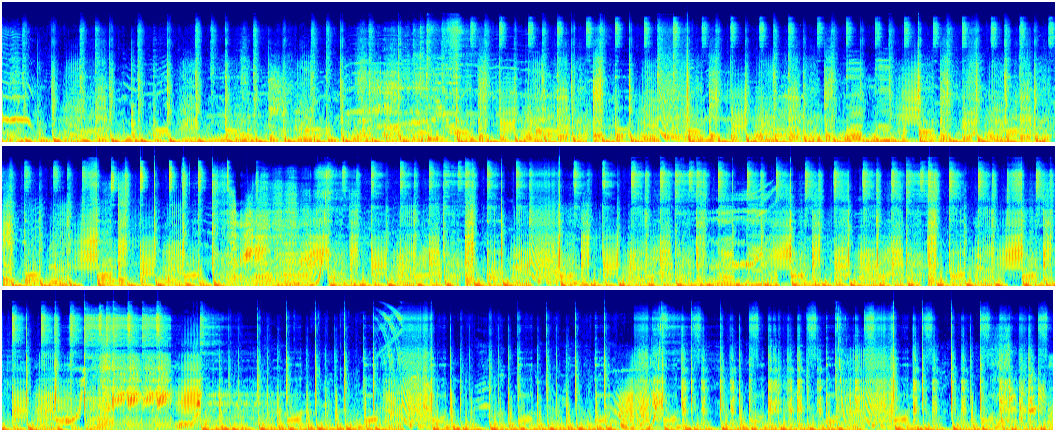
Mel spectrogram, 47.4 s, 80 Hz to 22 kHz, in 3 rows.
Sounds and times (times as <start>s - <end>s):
Trance music: 0.0s - 47.3s
Speech: 1.2s - 9.4s, 26.1s - 27.5s, 34.7s - 42.3s, 45.1s - 47.3s.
